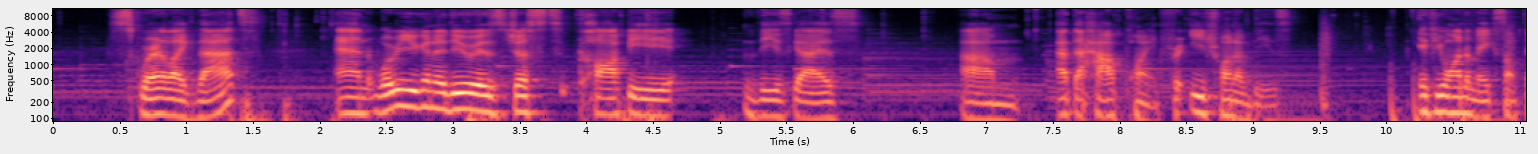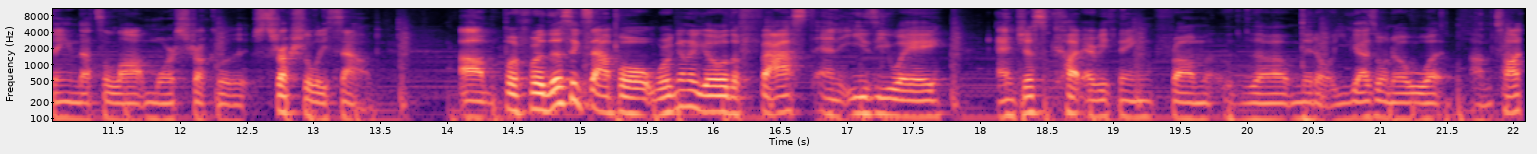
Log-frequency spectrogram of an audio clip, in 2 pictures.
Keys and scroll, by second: 1.5 ctrl+alt+s, 2.9-4.7 typing, 8.9 Escape, 9.0 Escape, 14.1 Delete, 15.3 Delete, 17.3 Delete, 20.5 Delete.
